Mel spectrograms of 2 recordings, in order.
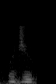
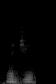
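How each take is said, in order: Both takes have the same delivery.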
